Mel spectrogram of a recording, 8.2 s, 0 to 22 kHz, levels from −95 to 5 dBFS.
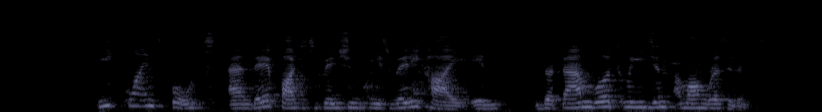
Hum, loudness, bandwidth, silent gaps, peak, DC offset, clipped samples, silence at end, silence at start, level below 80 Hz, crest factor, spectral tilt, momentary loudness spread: none; -58 LUFS; 7.2 kHz; 5.19-5.34 s; -40 dBFS; under 0.1%; under 0.1%; 0.75 s; 1 s; under -90 dBFS; 18 dB; -6 dB/octave; 8 LU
